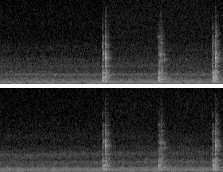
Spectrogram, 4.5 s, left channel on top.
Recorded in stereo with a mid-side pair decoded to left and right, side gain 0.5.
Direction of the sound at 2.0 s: 30° left.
